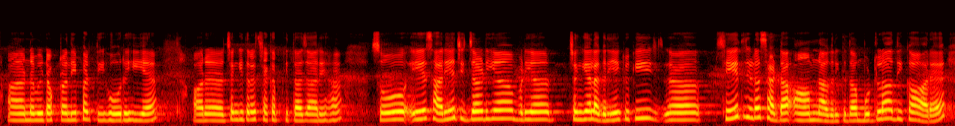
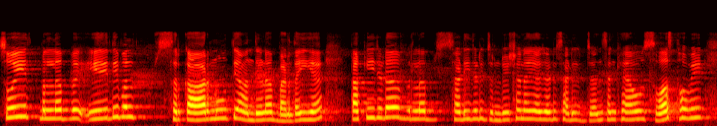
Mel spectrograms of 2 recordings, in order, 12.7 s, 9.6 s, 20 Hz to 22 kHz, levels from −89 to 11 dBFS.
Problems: constant background noise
